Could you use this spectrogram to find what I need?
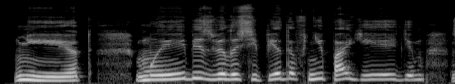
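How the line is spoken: Girls sobbing harder. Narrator (Russian): зарыдали девчонки пуще прежнего

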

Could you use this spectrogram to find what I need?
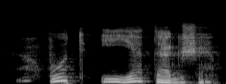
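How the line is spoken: Whisper. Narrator (Russian): прошептала она

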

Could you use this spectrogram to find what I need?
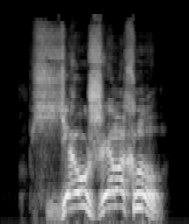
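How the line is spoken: Barked. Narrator (Russian): рявкнул Белк

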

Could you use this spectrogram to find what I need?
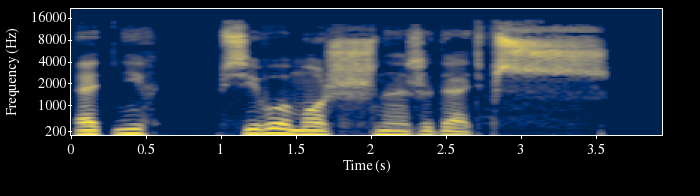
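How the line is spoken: Furious hissing. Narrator (Russian): Ксеносы снова принялись яростно шипеть между собой

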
